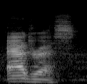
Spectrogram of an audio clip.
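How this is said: It is said the way most Americans do. "I hear mostly address for where you live"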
